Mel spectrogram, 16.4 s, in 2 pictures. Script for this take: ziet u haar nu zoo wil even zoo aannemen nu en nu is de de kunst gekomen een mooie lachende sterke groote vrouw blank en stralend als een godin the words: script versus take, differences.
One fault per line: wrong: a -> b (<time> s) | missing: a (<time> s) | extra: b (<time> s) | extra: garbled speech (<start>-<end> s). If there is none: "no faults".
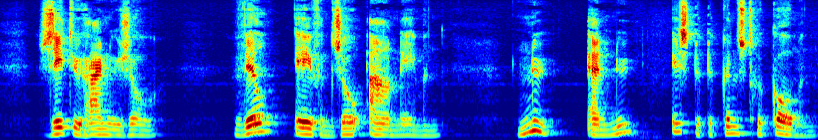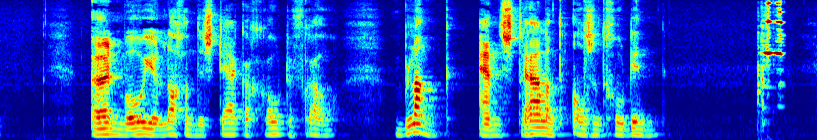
no faults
